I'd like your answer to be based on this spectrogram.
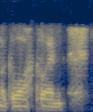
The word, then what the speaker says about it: McLaughlin: First of all, McLaughlin, like Sarah okay. McLaughlin. He clarified that when we talked to him. So I was pronouncing it wrong, too.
